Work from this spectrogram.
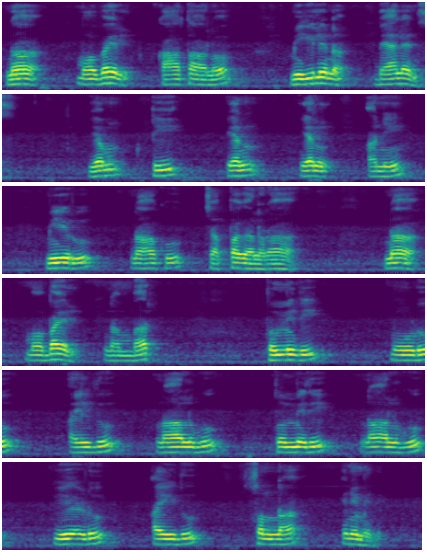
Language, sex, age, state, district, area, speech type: Telugu, male, 45-60, Andhra Pradesh, Krishna, rural, read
